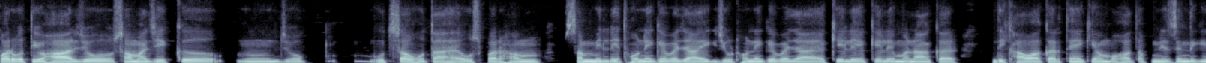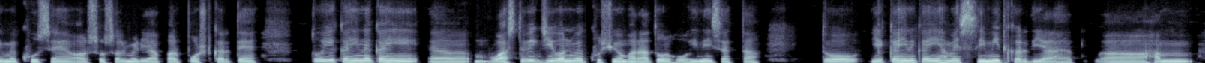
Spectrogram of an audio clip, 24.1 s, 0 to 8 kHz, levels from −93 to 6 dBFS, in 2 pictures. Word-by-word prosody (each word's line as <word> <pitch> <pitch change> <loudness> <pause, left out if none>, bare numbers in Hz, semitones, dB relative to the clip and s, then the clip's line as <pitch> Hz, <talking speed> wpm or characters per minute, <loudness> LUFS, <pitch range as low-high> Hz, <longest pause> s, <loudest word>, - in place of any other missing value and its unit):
पर्व 160 0 +5
त्योहार 140 0 +4
जो 135 -1 +1
सामाजिक 135 +3 0 0.6
उम, 130 0 -1
जो 130 -1 -5
उ 130 - -8 0.8
उत्सव 145 +3 +1
होता 135 -1 -1
है 145 - 0
उस 140 - -3
पर 145 -1 +2
हम 145 +1 0 0.3
सम्मिलित 145 +4 +2
होने 140 0 +2
के 140 -1 0
बजाय, 135 0 +1
एकजुट 145 +3 -4
होने 135 -1 +2
के 140 -1 -1
बजाय 135 0 0
अकेले-अकेले 135 0 -2
मनाकर 130 +1 0 0.4
दिखावा 135 +2 +1
करते 135 0 -1
हैं 130 -1 +1
कि 130 - -3
हम 130 -1 +1
बहुत 135 +2 -3
अपनी 130 +1 0
ज़िंदगी 125 +1 +1
में 135 0 +2
ख़ुश 140 -1 -1
हैं 130 -1 -2
और 125 - -3
सोशल 130 -1 -4
मीडिया 130 0 0
पर 130 -1 0
पोस्ट 135 0 -4
करते 125 0 -3
हैं। 125 +2 -1 0.6
तो - - 0
ये 205 -1 +3
कहीं 185 +1 +4
न 190 -1 +5
कहीं 90 - +4 0.2
अ, 140 -1 -1 0.2
वास्तविक 155 +7 +2
जीवन 170 +1 +3
में 175 0 +3
ख़ुशियों 145 +1 0
भरा 140 +1 +1
तो 145 -3 +2
हो 120 -1 -4
ही 130 - 0
नहीं 125 -1 +3
सकता, 120 +1 -5 0.6
तो 80 +1 0
ये 165 - 0
कहीं 175 +2 +5
न 180 - +4
कहीं 180 0 +2
हमें 175 +2 +3
सीमित 170 +2 +4
कर 125 -3 -1
दिया 120 -1 -2
है 115 +1 -6
अ, 130 +1 -4
हम 150 -1 +1
135 Hz, 170 wpm, -18 LUFS, 130-145 Hz, 0.8 s, पर्व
